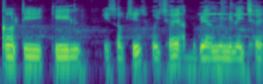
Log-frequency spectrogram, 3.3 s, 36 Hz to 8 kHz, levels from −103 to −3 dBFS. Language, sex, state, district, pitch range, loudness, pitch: Maithili, male, Bihar, Samastipur, 100-110 Hz, -27 LUFS, 105 Hz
